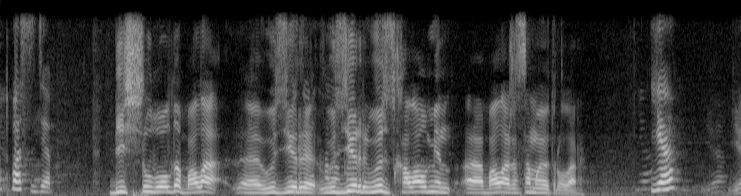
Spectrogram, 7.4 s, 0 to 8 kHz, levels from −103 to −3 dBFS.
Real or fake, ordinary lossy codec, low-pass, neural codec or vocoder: real; none; 7.2 kHz; none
